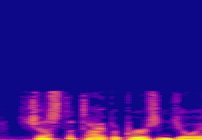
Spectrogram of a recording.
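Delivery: plainly sarcastic, ironic, jabbing tone. Speaker addressing a listener mid-argument: sarcastic. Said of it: "I'm being sarcastic now".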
